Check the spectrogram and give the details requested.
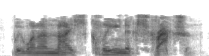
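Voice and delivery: plain

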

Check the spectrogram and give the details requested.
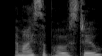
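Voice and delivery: plain reading voice

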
